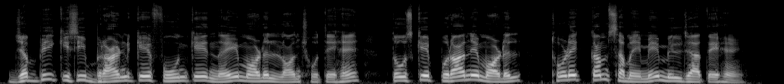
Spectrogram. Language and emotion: Hindi, neutral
